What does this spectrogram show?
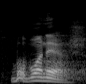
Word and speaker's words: Boanerges: J'ai un accent là sur Boanerges. Est-ce que c'est ça la prononciation? Il y a un accent sur le dernier E. Boanerges, voilà, fils du tonnerre.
